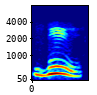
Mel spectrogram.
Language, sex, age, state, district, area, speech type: Hindi, female, 60+, Uttar Pradesh, Ghazipur, rural, conversation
